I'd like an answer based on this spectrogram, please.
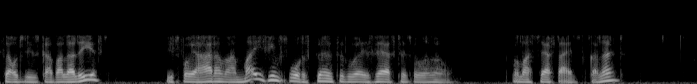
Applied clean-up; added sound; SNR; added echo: neural diffusion model UNIVERSE++.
